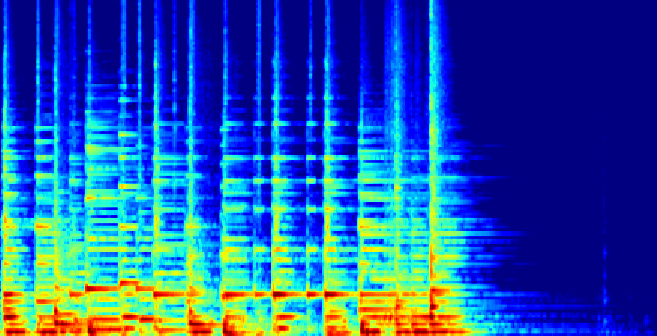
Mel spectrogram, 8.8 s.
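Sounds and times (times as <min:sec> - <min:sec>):
folk song backing music: 0:00.0 - 0:06.3.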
